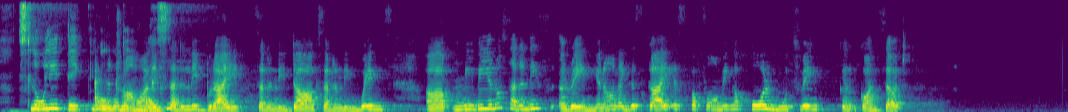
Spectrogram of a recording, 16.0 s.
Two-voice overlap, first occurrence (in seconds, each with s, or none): 1.4 s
